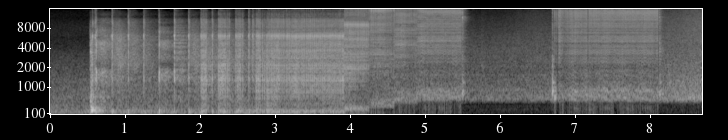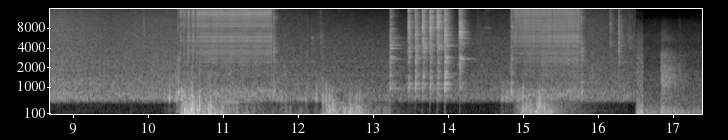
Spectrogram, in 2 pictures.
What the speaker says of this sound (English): So we're going to back up and weld this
